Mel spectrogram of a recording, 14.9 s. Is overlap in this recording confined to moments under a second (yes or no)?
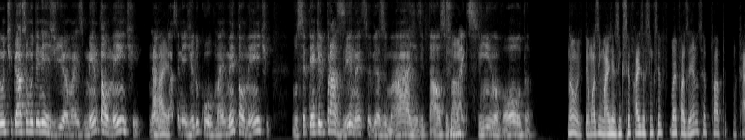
yes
